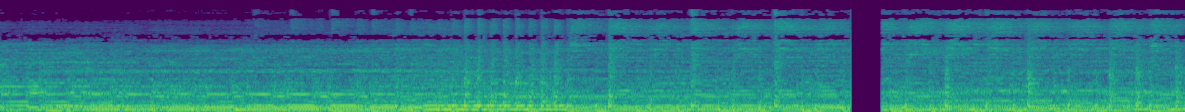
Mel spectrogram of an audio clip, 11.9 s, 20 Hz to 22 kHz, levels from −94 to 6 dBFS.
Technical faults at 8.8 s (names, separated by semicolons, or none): stream reconnect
